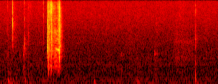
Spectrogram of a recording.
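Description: iPad screenshot shutter sound, a short camera-shutter click about a second in, with a few light clicks just before it and one sharp tap near the end.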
